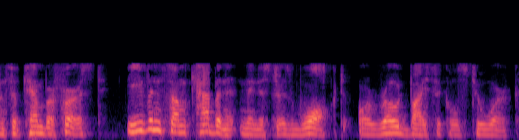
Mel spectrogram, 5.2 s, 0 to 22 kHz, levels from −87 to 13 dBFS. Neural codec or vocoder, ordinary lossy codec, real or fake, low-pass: none; AAC, 16 kbps; real; 7.2 kHz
